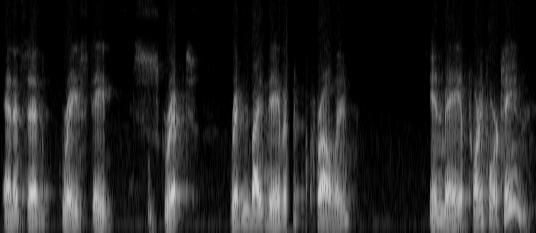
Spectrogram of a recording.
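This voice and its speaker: Man, interview guest, rambling, lots of fillers, mid-pitched voice, thin phone-like sound. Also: animated, unhurried, breathy edge. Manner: rambling, frequent "uh" fillers and restarts. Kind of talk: casual storytelling on a call. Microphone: call audio. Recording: tinny phone-like call audio.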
